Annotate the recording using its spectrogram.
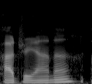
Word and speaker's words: Adriana: Short for Adriana. And I'm saying it wrong. She's from Ecuador. So it's like the R is rolled and the D is like a the sound. So and then same with Audrey. It's like A-D-R-I.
